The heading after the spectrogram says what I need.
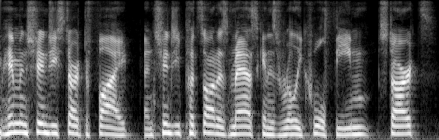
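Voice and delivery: ordinary delivery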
